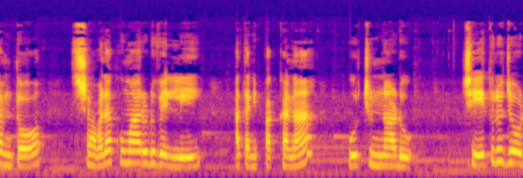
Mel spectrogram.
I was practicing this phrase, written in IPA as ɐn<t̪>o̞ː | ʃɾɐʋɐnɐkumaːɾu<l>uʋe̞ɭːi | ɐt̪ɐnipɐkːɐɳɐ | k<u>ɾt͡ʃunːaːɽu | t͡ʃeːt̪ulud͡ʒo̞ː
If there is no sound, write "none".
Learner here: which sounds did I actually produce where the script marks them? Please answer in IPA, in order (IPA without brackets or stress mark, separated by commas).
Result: t̪, ɽ, uː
